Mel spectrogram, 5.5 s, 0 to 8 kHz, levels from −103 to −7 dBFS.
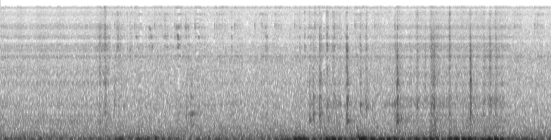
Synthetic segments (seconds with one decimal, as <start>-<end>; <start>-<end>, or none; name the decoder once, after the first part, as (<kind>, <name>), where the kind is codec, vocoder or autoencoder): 0.0-1.1 (autoencoder, DAC-VAE); 4.0-5.1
